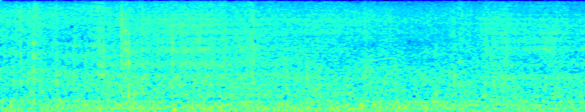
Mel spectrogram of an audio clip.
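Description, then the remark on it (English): A boat's steady engine rumble carries over open water, blending with gusty wind and the wash of the sea, constant and fairly loud with no voices. “Because I can see a boat!”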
